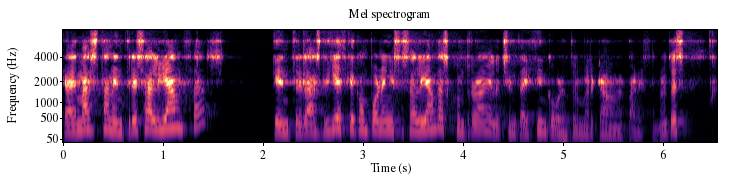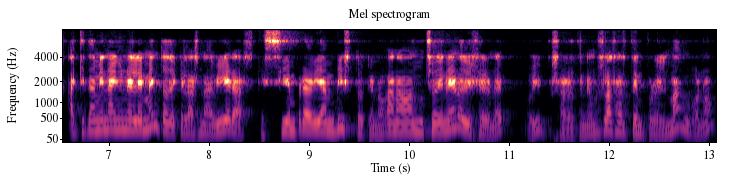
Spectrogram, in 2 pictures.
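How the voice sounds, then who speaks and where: At a very fast pace, a man with high pitch and lively intonation uses a raised, projected voice with a bright, sharp tone, recorded very cleanly over a silent background. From Spain, Asturias (Cangas del Narcea). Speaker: economist, guest speaker. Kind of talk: lecture. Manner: casual, many fillers.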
